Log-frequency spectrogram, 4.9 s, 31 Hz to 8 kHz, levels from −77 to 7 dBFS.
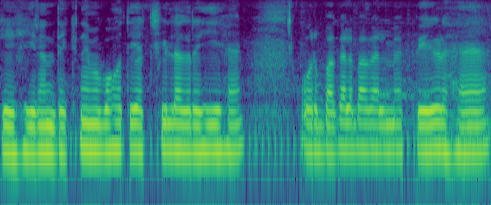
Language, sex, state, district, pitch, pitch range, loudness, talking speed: Hindi, male, Jharkhand, Deoghar, 135 Hz, 135-140 Hz, -13 LUFS, 170 wpm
